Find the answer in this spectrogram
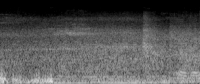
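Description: Steady low rumble of background road traffic, with a brief bit of a man's voice at the very start.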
